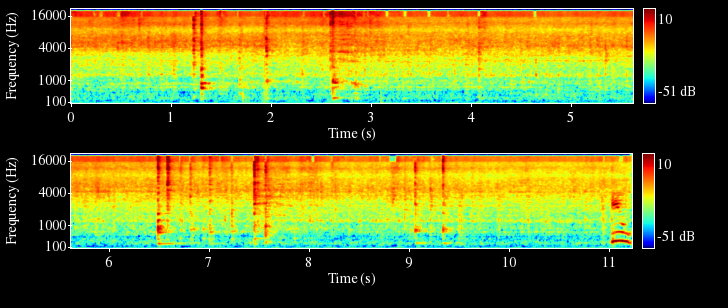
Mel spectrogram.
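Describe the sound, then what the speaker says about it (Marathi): Boiled cowpeas tossed into a hot pan for a Mangalorean Konkani roosachi ghashshi curry give a steady, close sizzle. A spoon scrapes and stirs in several short strokes over it, and there is no speech. "उकडलेली चवळी टाकते मी."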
